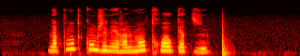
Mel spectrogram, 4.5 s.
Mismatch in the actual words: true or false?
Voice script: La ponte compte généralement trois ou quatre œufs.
false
